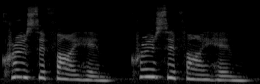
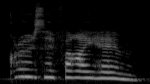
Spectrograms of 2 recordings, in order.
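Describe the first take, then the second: First: Insistent mob chant, raised pitch; louder crowd yell. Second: High, loud, drawn-out mob yell. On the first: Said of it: "The crowd yelled all the louder". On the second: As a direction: yell it as a crowd would. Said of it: "they yelled". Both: A narrator's reading.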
